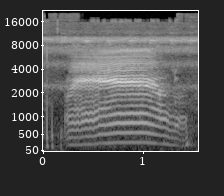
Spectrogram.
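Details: Domestic cat with her kittens crying after fish was bought, on a rainy day: one long, strained meow lasting about a second, steady in pitch and then falling away at the end.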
